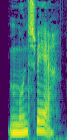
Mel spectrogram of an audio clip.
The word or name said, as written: mundsvejr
